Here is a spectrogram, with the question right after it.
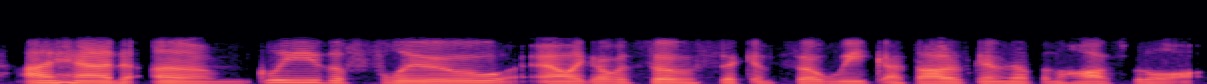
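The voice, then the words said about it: Slightly hoarse voice. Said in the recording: “can you tell my voice is still a little hoarse?”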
